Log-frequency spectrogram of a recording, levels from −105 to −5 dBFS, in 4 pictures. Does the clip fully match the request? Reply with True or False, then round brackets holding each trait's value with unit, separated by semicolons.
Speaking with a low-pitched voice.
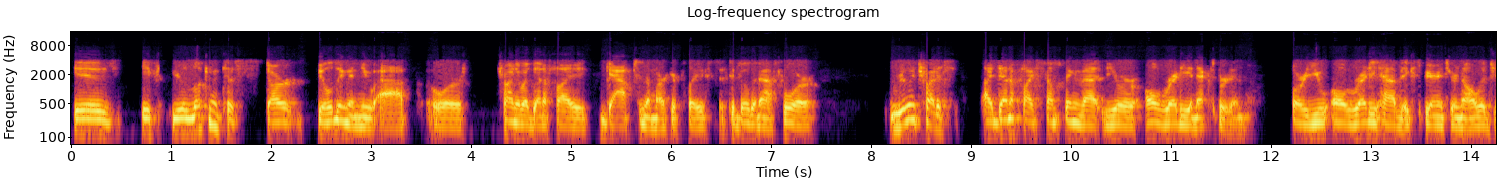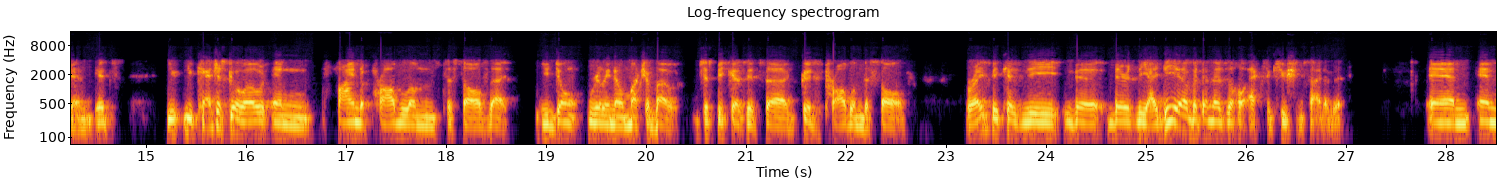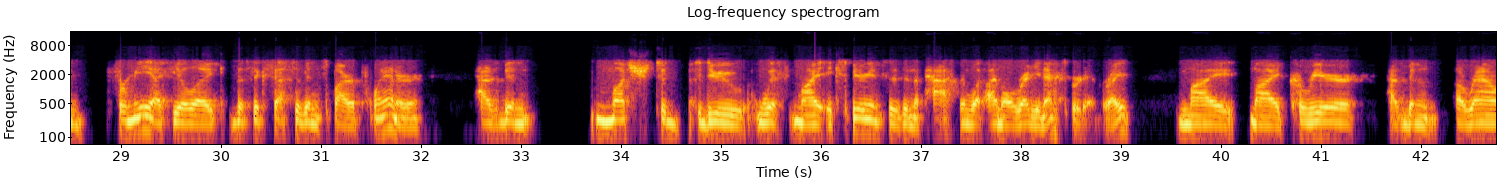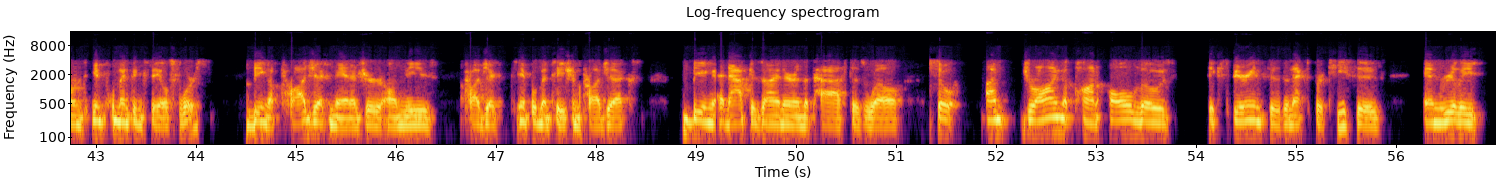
True (105 Hz)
